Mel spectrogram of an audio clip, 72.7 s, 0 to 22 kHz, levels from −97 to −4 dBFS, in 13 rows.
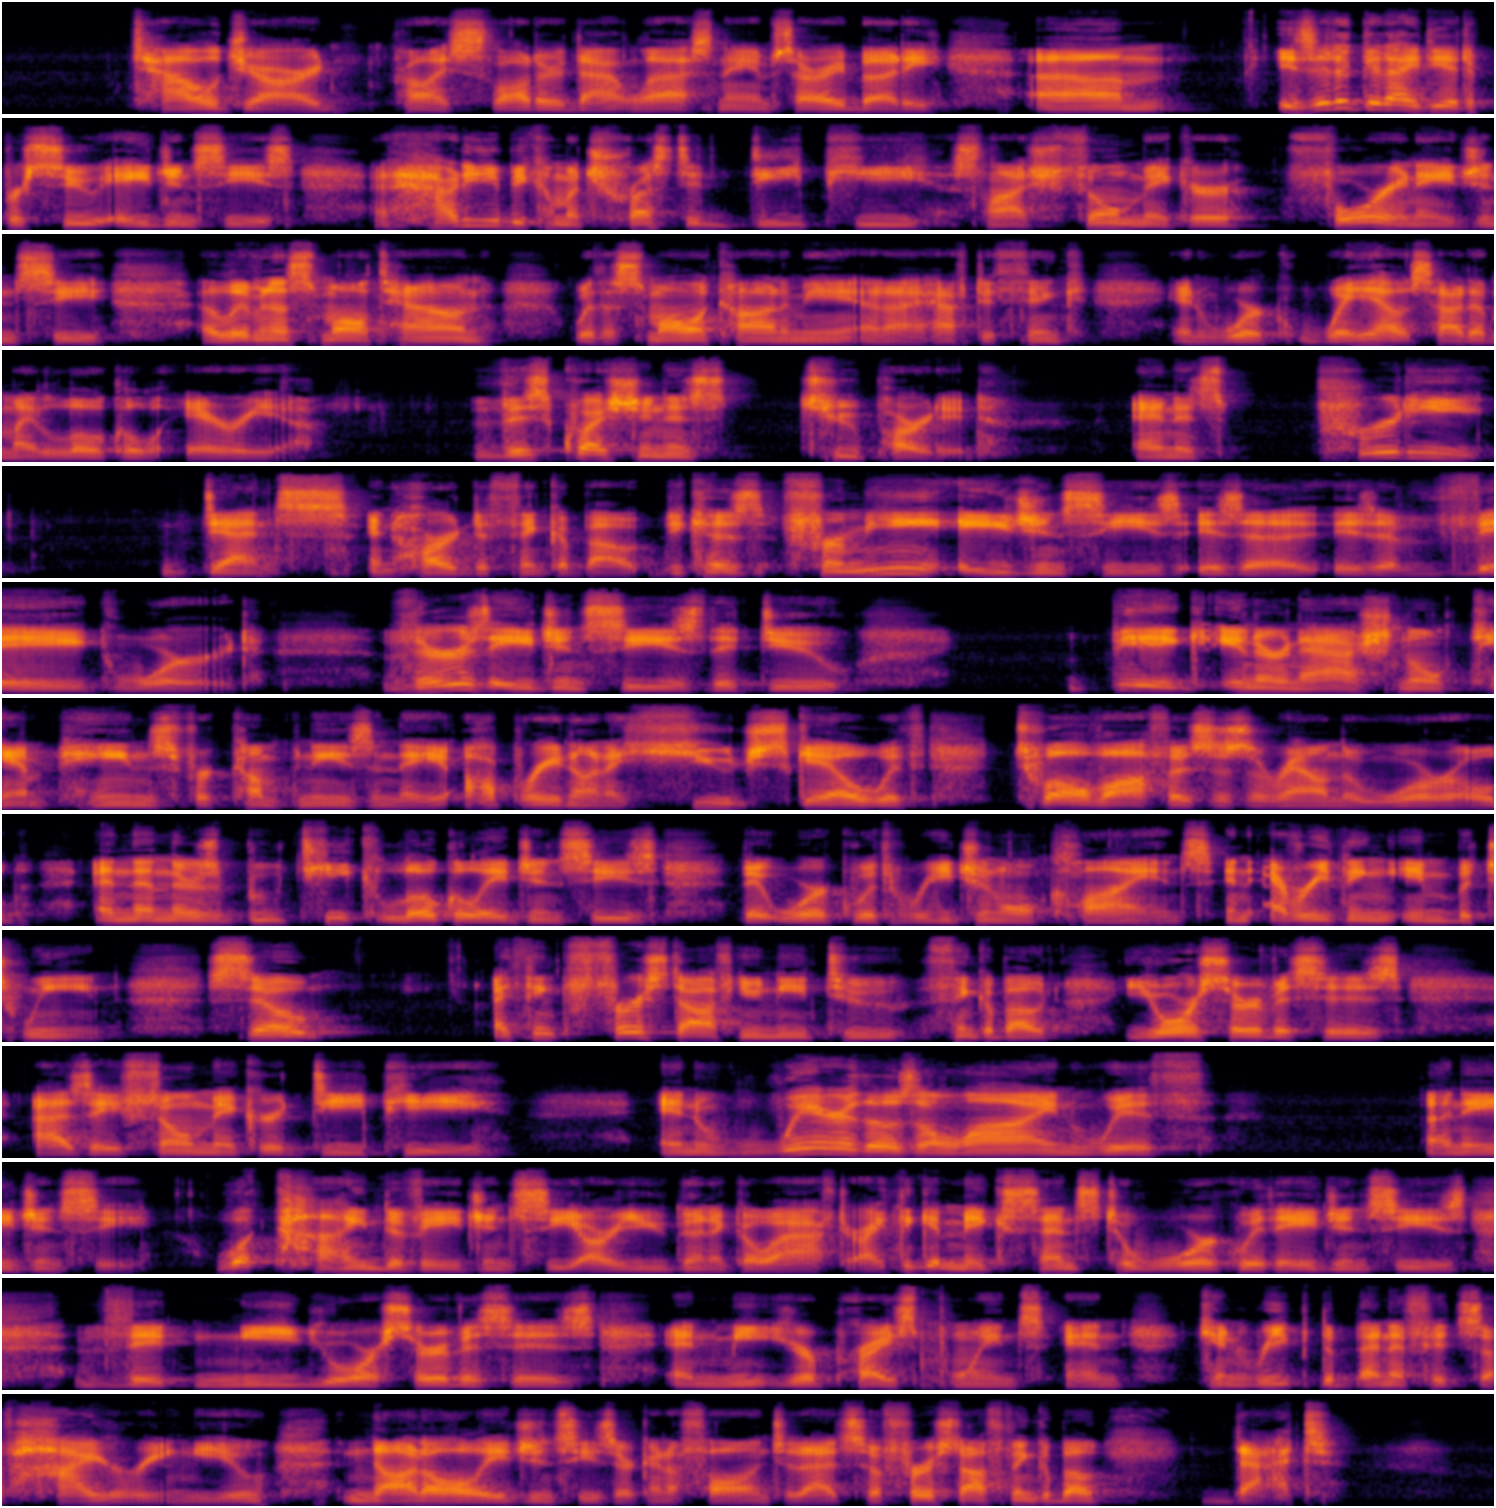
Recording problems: thin; very; fading below 500 Hz

